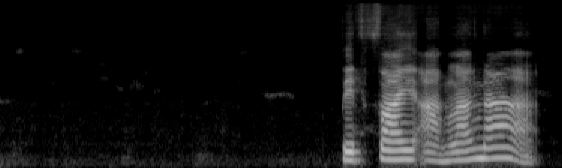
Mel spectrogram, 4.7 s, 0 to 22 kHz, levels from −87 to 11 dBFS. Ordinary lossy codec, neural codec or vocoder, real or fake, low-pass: none; codec, 44.1 kHz, 7.8 kbps, DAC; fake; 19.8 kHz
